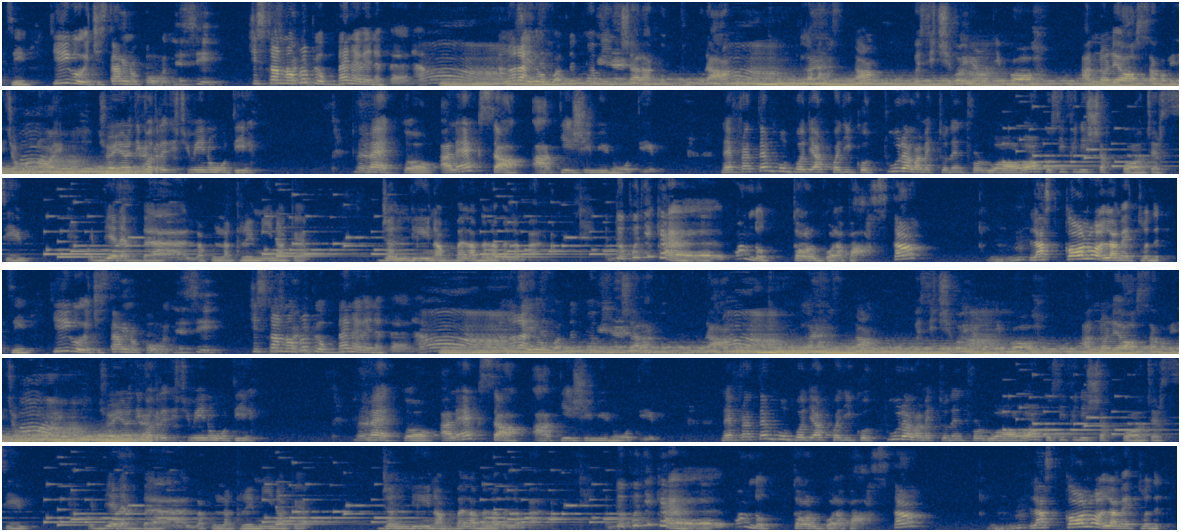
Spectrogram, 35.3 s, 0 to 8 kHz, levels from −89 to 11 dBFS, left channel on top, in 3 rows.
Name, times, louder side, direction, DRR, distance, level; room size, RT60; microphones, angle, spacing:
voice 1, 0.0-1.4 2.5-4.3 5.0-7.4 8.0-8.8 9.1-10.5 10.8-12.4 12.8-14.3 15.4-18.3 19.0-23.8 24.4-26.6 27.3-29.0 29.6-32.8 33.8-35.1, left 3 dB, 40° left, 1.2 m, -27 dB
voice 2, 1.1-2.2 2.7-3.1 5.2-5.5 5.9-6.5 8.1-8.4 9.6-9.7 13.1-13.6 15.3-15.7 24.7-24.9 33.4-33.9, left 2 dB, 80° left, 4.2 m, -35 dB
sound 1, 4.2-5.4 7.2-8.1 9.6-10.3 11.9-12.7, right 3 dB, 20° right, 4.1 m, -33 dB
sound 2, 4.4-13.3, right 2 dB, 85° right, 1.2 m, -25 dB
sound 3, 21.8-23.4 24.0-25.7 26.1-27.8 28.3-30.0, left 2 dB, 10° left, 1.1 m, -31 dB
20.5 x 9.7 x 2.6 m
head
